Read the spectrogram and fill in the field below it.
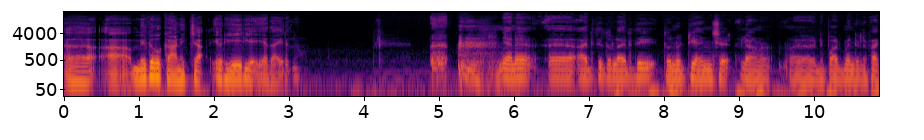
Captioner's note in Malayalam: തൊണ്ട ശരിയാക്കുന്നു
